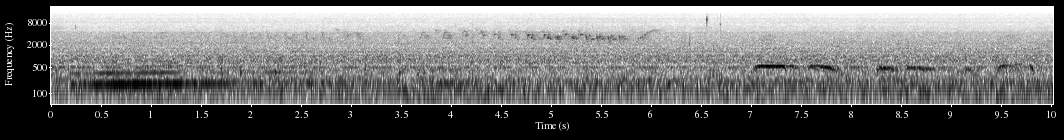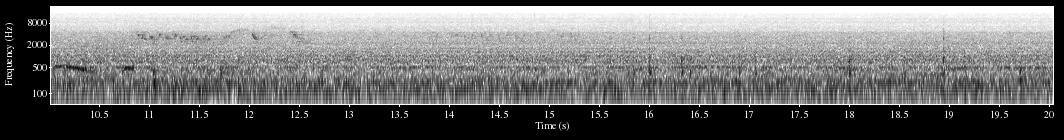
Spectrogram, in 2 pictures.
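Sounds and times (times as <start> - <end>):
bird low hooting calls: 7.0 - 11.5.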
